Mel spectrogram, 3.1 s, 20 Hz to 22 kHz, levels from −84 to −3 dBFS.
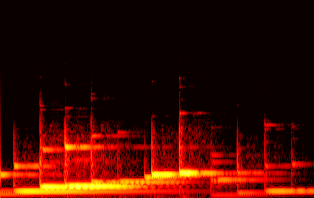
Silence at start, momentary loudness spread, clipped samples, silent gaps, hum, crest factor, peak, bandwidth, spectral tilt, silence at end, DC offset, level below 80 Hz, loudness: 0 s; 20 LU; under 0.1%; none; none; 12 dB; -14 dBFS; 2.5 kHz; -13 dB/octave; 0 s; under 0.1%; -68 dBFS; -25 LUFS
